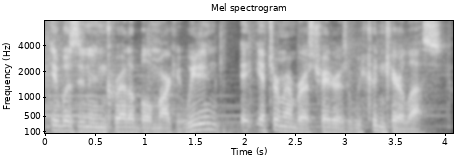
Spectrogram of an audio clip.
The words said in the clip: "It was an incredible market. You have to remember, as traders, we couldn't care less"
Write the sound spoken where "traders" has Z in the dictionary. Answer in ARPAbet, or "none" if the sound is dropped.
Z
